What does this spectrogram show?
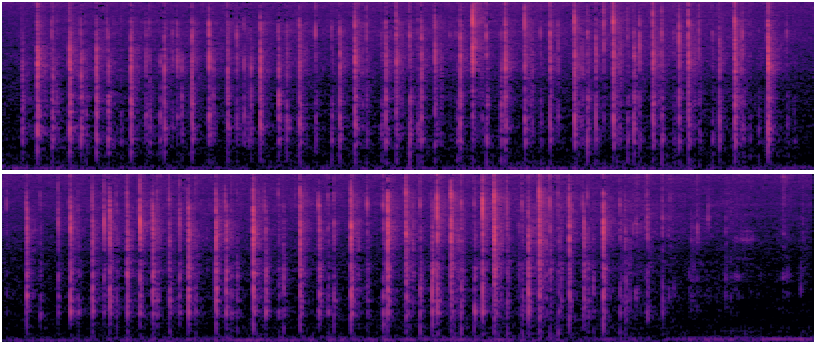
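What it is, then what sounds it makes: Cardboard and plastic blister pack tapped with nails. Long acrylic nails rapidly tap and scratch a small, flat L.A. Colors Nail Frill retail pack of press-on nails, a cardboard backing with a clear plastic blister holding the nail tips, held up in the hand. Dense, fast clicks with sharp, bright attacks die away almost instantly over a faint low hum, the tapping running continuously with brief lulls.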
